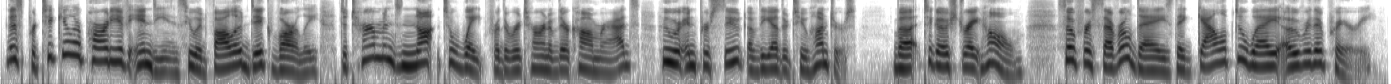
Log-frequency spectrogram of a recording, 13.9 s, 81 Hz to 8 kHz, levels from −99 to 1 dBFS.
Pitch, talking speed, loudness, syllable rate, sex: 215 Hz, 190 wpm, -19 LUFS, 5.6 syllables/s, female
